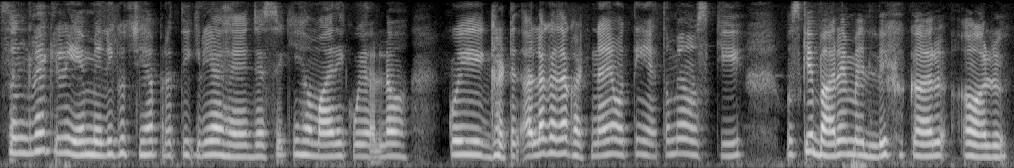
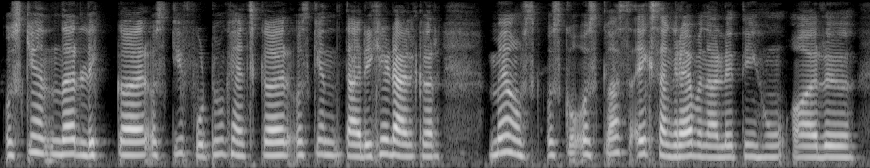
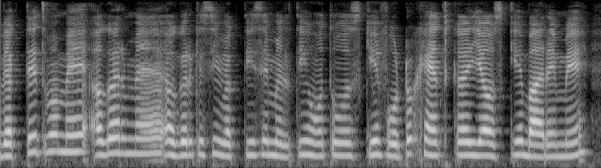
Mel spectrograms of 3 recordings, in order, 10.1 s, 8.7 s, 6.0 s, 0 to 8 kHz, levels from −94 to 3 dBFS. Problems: none marked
